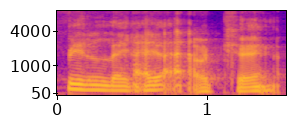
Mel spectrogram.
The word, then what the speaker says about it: Obileye: Did I pronounce? Obileye. Close. Obileye.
